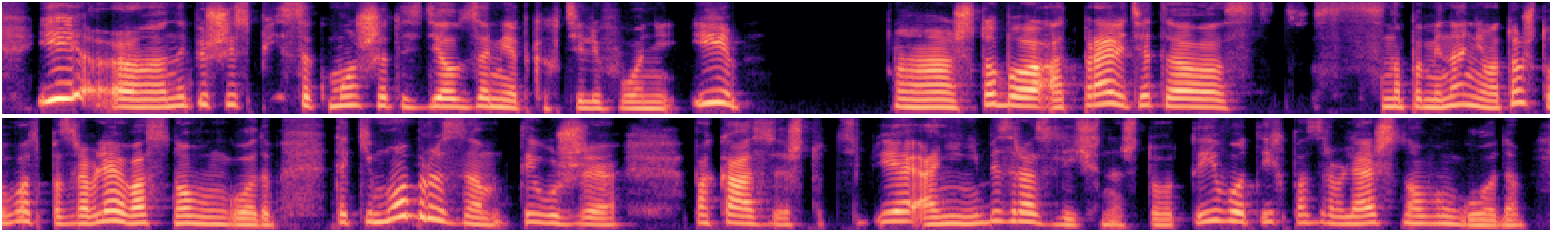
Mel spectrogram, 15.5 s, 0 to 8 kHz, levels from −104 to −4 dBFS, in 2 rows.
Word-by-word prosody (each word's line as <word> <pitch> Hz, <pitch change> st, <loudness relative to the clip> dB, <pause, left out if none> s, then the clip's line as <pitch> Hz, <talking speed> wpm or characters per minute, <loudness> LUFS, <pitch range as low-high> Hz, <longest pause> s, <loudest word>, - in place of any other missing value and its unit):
И, 360 Hz, +2 st, +6 dB
э, 205 Hz, -, +6 dB
напиши 255 Hz, +5 st, -2 dB
список, 245 Hz, -, -5 dB
можешь 245 Hz, +2 st, 0 dB
это 215 Hz, -3 st, -4 dB
сделать 210 Hz, +1 st, +1 dB
в -, -, -8 dB
заметках 190 Hz, -7 st, -2 dB
в -, -, -26 dB
телефоне, 170 Hz, 0 st, -5 dB
и, 310 Hz, 0 st, +3 dB, 0.8 s
а, 200 Hz, -1 st, +3 dB
чтобы 230 Hz, +3 st, +5 dB
отправить 240 Hz, +6 st, +2 dB
это 215 Hz, -5 st, +3 dB
с -, -, -9 dB, 0.3 s
с -, -, -15 dB
с -, -, -10 dB
напоминанием 210 Hz, +2 st, 0 dB
о -, -, -1 dB
том, 315 Hz, -, 0 dB
что -, -, -7 dB
вот: 255 Hz, -1 st, -4 dB
"Поздравляю 195 Hz, +7 st, +2 dB
вас 205 Hz, 0 st, +3 dB
с -, -, -20 dB
Новым 195 Hz, -2 st, 0 dB
годом!" 160 Hz, -2 st, -2 dB, 0.3 s
Таким 225 Hz, +3 st, -3 dB
образом, 250 Hz, -, 0 dB
ты 225 Hz, -, -5 dB
уже 175 Hz, -5 st, -3 dB, 0.3 s
показываешь, 190 Hz, -6 st, 0 dB
что 165 Hz, -, -17 dB
тебе 235 Hz, +4 st, -3 dB
они 185 Hz, +3 st, 0 dB
не 190 Hz, +1 st, -3 dB
безразличны, 205 Hz, -, -4 dB
что 150 Hz, -, -9 dB
ты 225 Hz, -, -6 dB
вот 245 Hz, -3 st, -1 dB
их 235 Hz, 0 st, -10 dB
поздравляешь 200 Hz, -1 st, -2 dB
с -, -, -9 dB
Новым 195 Hz, -2 st, -3 dB
годом. 145 Hz, -1 st, -5 dB
205 Hz, 180 wpm, -21 LUFS, 185-240 Hz, 0.8 s, И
